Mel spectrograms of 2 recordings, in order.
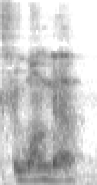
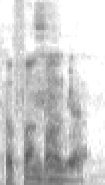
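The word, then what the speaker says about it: Hufanga: And your one safety, I don't know how to pronounce his name, like Fuanga. – Hufunga.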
